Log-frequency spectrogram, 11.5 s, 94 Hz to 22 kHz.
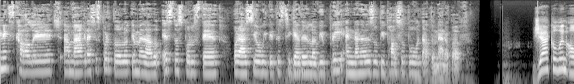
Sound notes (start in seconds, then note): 2.3 speaking Spanish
